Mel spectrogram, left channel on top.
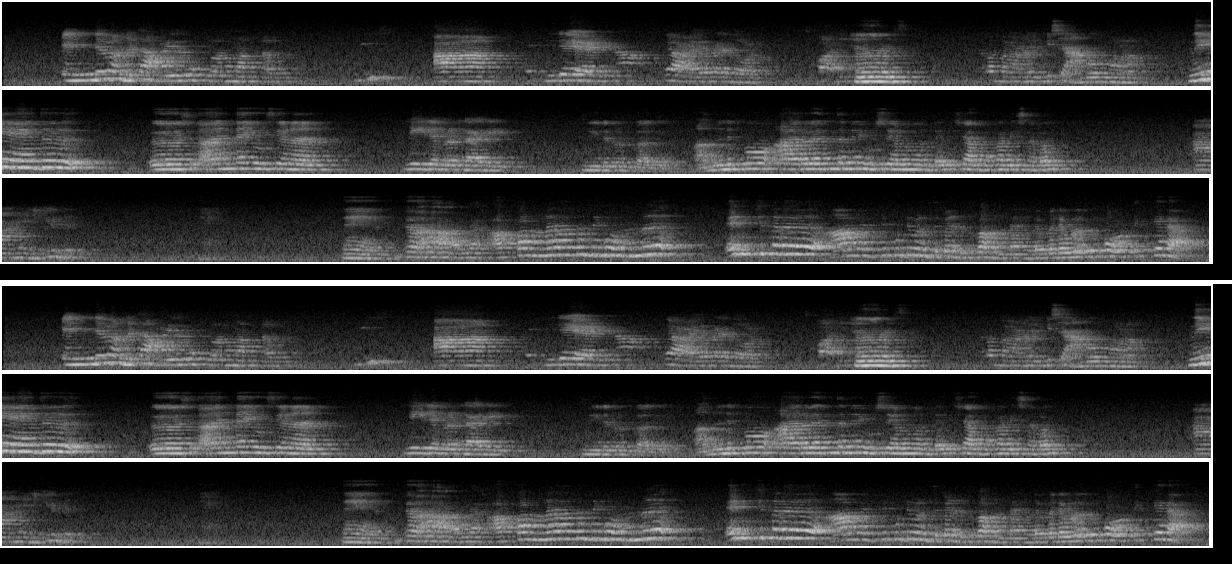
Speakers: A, on the left; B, on the right.
A: എന്റെ വെന്നിട്ട് ആയിറോപ്യാണ് മൊത്തം മീൻ സ് ആ എന്റെ എണ്ണം <unintelligible> ആയുർവേദാണ്
B: ഊഹ്
A: ഉം വേണം
B: <inaudible>
A: എനിക്ക് ഷാമ്പൂവും വേണം
B: നീ, ഏത്! ഉഹ് എണ്ണേ യൂസെയ്യണെ?
A: നീലവൃംഗാദി
B: നീലവൃഗ്യാതിയോ അയിനിപ്പോ ആയുർവേദം തന്നെ യൂസ് ചെയ്യണംന്ന്ണ്ട് ശാമ്പൂ കണ്ടീഷ്ണറും
A: ആഹ ഹെനിക്യൂണ്ട്
B: <inaudible> ഏ! എ അ അഅല്ല അപ്പ അങ്ങനൊന്നുണ്ടെങ്കിൽ ഒന്ന് എനിക്കിന്നെലെ ആ മറ്റെ കുട്ടി വിളിച്ചപ്പോ! എടുത്ത് പറഞ്ഞട്ടുണ്ടായിരുന്നോട്ടാ <unintelligible> ഇത് കോട്ടക്കലാ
